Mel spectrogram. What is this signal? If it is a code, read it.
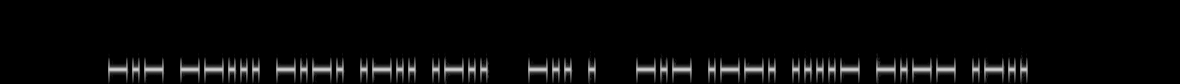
Morse code, heard as a keyed tone, about 20 wpm, 700 Hz. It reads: K7CLL DE KP4YL
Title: USA Callsign DE Callsign - 5 Characters - 20wpm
